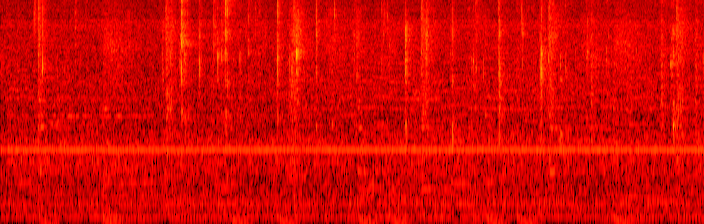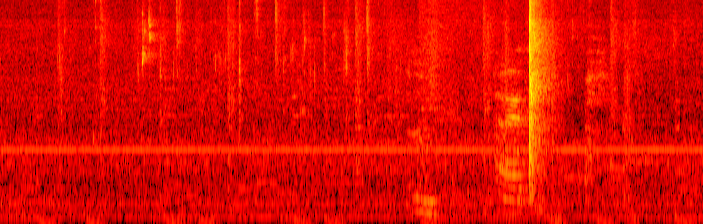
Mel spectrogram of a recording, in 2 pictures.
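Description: Faint chewing and mouth sounds of a bite of cooked pasta being tasted, over a steady hum. Near the end comes a brief vocal sound, then one sharp click.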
